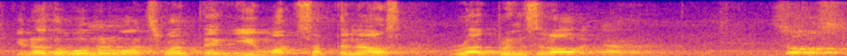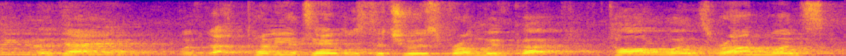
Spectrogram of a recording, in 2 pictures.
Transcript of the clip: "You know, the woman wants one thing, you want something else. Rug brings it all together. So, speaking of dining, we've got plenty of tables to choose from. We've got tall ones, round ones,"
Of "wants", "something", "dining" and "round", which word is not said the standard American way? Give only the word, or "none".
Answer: dining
